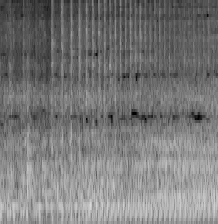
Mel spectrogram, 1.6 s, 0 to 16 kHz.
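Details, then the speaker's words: Campbell Hausfeld gas air compressor with Honda GX160 engine, likely low hours, sat outside through winter; pops right off with no choke, fast even putter then cuts off cleanly as it reaches pressure; normal start and run; possibly overfilled with oil. "uh coming out today and uh it did it popped right off no choke and then this happened"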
